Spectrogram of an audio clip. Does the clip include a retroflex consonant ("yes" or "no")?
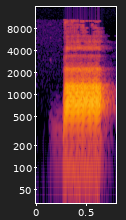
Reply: no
